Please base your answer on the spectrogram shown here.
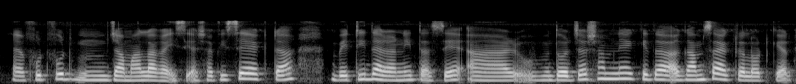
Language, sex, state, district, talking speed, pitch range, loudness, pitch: Bengali, female, Assam, Hailakandi, 150 wpm, 195-235 Hz, -16 LUFS, 205 Hz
